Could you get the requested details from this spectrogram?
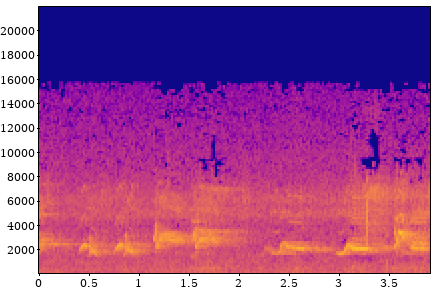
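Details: Chalk-browed mockingbird delivering a rapid run of short whistled and slurred notes, several rising then dropping, some brighter and higher near the end; faint background noise.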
